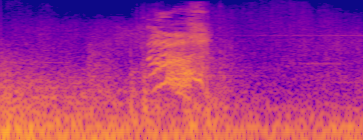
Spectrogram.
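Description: A young woman cries out in pain.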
